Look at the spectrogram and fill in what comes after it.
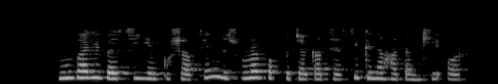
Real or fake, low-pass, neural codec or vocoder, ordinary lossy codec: real; 5.4 kHz; none; AAC, 48 kbps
